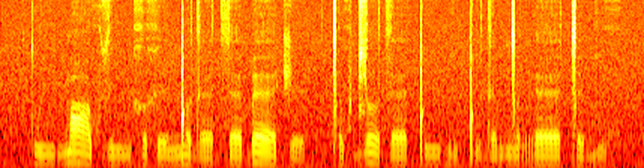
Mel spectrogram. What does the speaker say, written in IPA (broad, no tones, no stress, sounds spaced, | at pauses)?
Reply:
tʷ iː ŋ͡m ɑː xʷ z iː ŋ x ə x eː ŋ͡ǃ ə d ɛː t͡s ɛ ɓ ɛː t͡ʃ e | ǀ ɛ xʷ d͡ʑ əː t͡s ɛː ǃ iː ɓ i ǃ i d ɛ b ŋ͡ǀ ə r ɛː ǀ e b i xʷ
